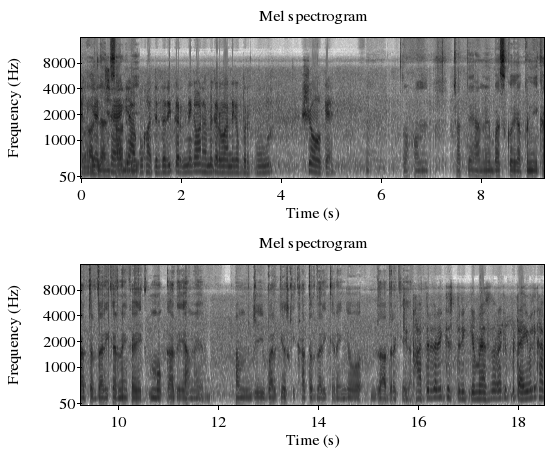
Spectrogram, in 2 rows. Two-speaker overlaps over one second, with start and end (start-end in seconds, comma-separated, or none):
none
